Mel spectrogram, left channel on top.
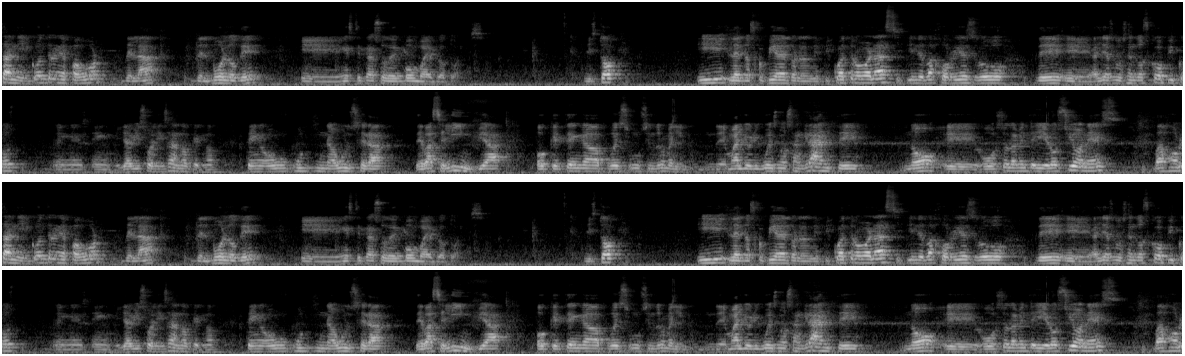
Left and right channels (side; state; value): both; identical; correlation 1.00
